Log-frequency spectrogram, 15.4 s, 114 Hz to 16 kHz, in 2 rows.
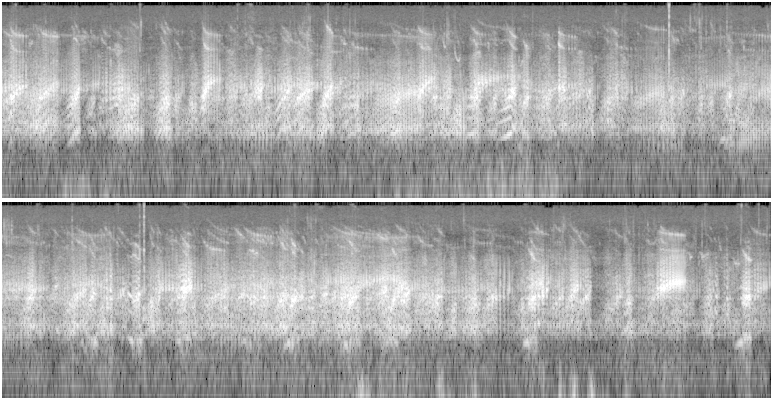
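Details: Spawning gathering of roughly 100 male pool frogs, 16 May 2017, where two edible frogs occasionally croak too; unbroken chorus of buzzy, quacking trills overlapping densely, some individual calls standing out near the end.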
